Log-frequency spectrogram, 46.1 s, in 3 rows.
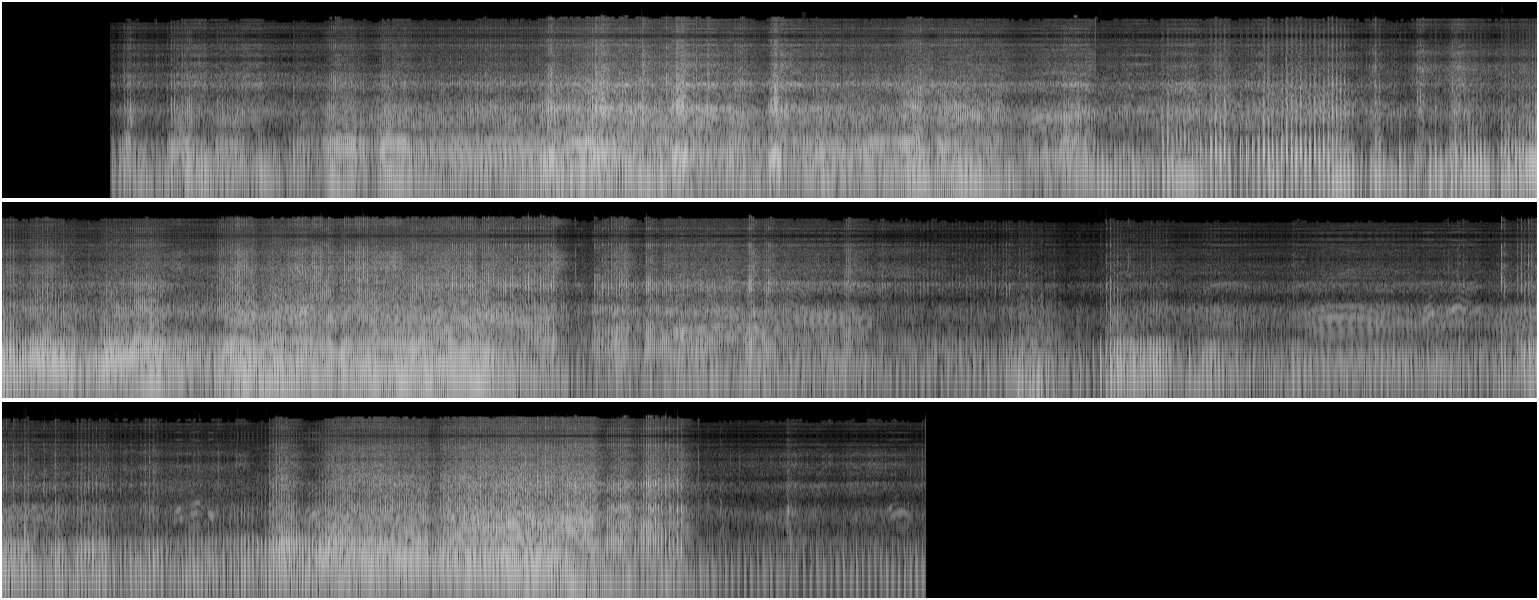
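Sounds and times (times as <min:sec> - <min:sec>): dirt bike engines revving: 0:01.1 - 0:40.0.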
